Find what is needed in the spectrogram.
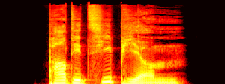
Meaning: alternative form of Partizip
- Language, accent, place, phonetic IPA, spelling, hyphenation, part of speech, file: German, Germany, Berlin, [partɪˈt͡sipɪʊm], Partizipium, Par‧ti‧zi‧pi‧um, noun, De-Partizipium.ogg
